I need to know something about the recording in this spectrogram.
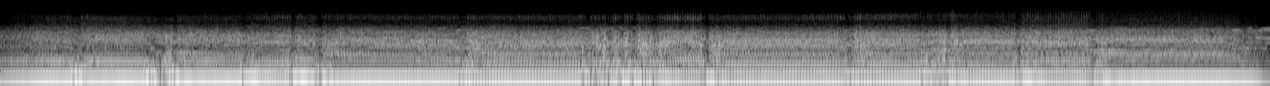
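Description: Very loud car-audio bass demo from a van's subwoofer system. Deep sustained bass notes shift in pitch every second or two, and the recording is overloaded and distorted.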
